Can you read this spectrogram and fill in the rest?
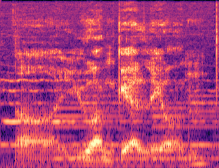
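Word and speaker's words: εὐαγγέλιον: 영어에는 그리스어 유앙겔리온 이게 원래 발음으로 하면은 에반겔리온인데 이 근접한 그 영어 단어가 있습니다.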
